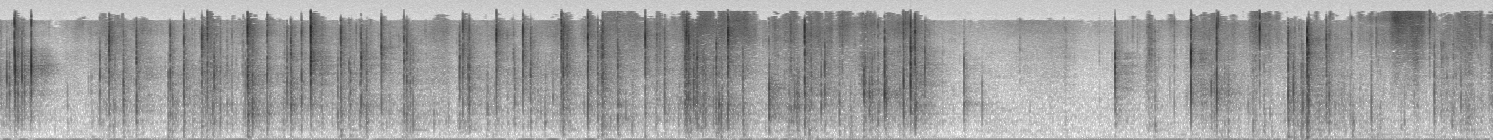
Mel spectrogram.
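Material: Plastic foil.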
